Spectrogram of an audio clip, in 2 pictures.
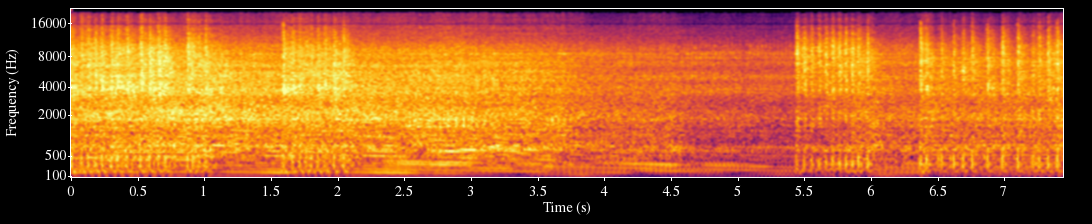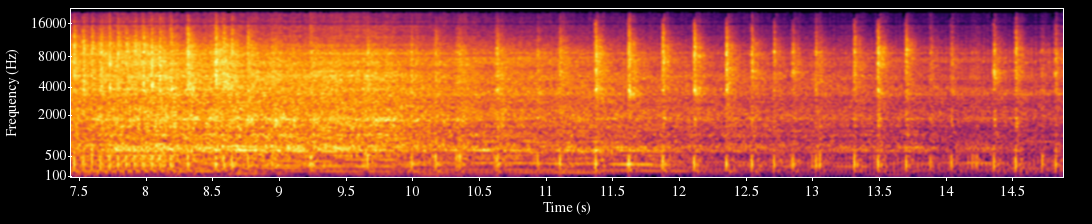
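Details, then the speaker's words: Victa Pro 550 two-stroke mulcher mower, first start after repainting and a small carburetor job, revs then settles to a steady popping idle of about four beats a second without stumbling; a healthy idle. "How good is that, folks? Just listen to that idle. That is just fantastic."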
